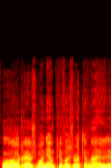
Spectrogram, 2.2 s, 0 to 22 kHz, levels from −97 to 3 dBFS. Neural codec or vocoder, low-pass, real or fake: codec, 44.1 kHz, 2.6 kbps, DAC; 14.4 kHz; fake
